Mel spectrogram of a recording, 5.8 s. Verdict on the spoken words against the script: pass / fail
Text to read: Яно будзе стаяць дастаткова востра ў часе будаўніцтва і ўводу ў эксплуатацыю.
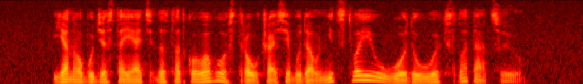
pass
